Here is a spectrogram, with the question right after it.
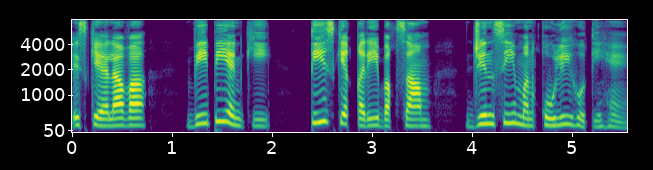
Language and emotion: Urdu, neutral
